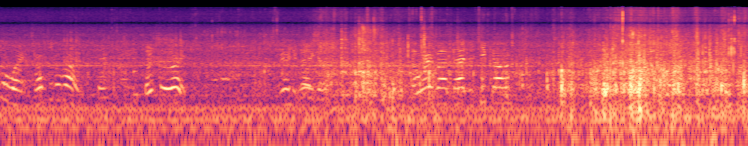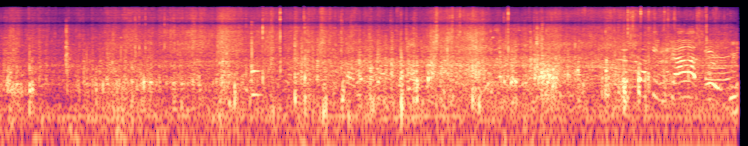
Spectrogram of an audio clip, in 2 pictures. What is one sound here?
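Men talk and call out outdoors nearby.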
